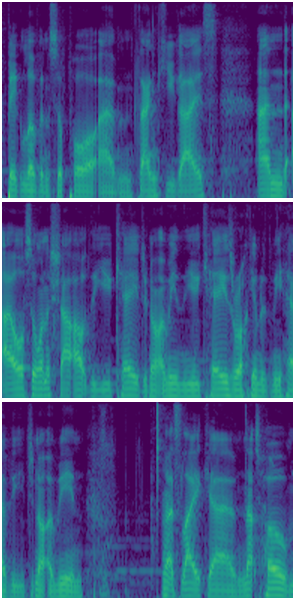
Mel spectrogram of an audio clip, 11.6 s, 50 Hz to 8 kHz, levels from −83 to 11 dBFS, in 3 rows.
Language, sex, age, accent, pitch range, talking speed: English, male, 20-39, British, 85-95 Hz, 210 wpm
